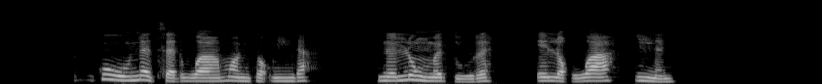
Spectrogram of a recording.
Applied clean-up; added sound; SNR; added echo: neural mask model DeepFilterNet 3.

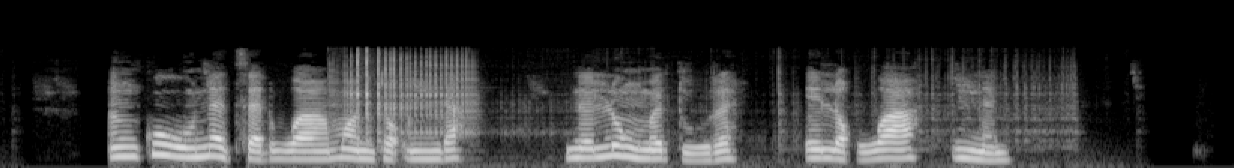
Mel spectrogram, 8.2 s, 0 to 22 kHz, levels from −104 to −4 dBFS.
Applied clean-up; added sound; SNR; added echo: none; Coin (dropping); 19 dB; none.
